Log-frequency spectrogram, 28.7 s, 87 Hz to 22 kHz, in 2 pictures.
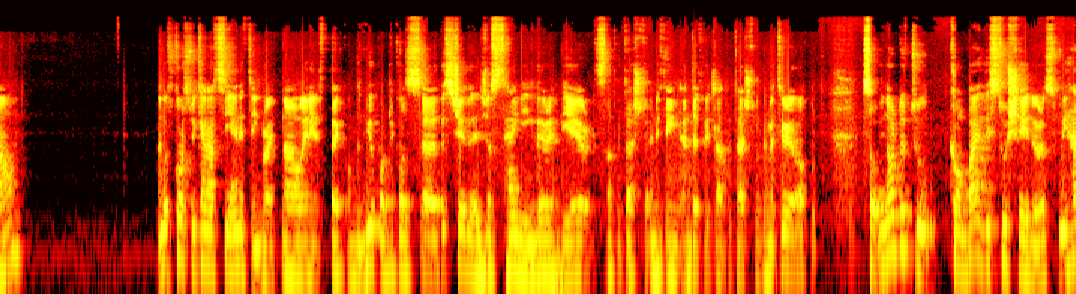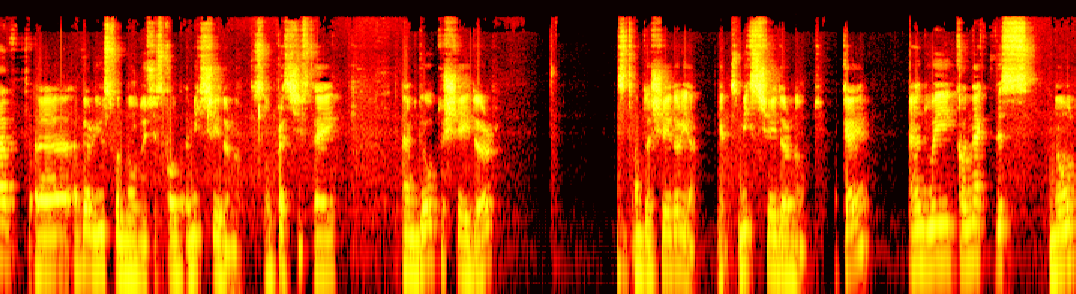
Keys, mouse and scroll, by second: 6.2 middle click, 7.6 click, 9.3 click, 10.3 middle click, 11.2 middle click, 15.2 click, 27.0 middle click.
